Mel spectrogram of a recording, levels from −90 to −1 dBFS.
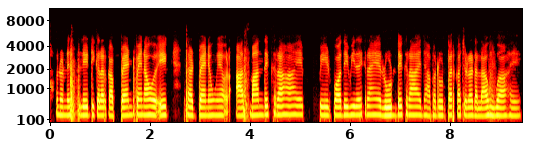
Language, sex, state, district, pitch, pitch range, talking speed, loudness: Hindi, female, Rajasthan, Nagaur, 195 Hz, 190-205 Hz, 220 wpm, -19 LUFS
